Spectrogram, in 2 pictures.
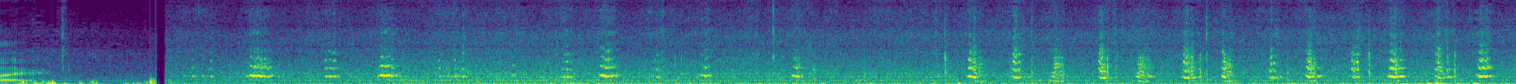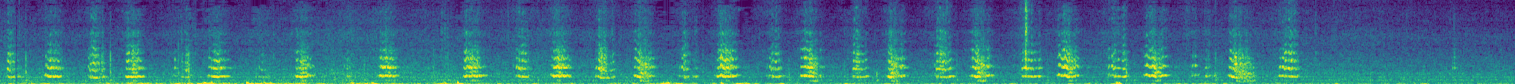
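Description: A saw rasps back and forth in quick, even strokes.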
